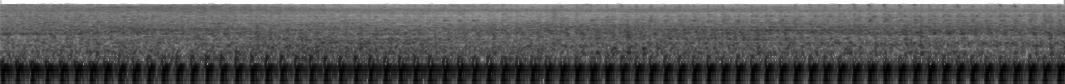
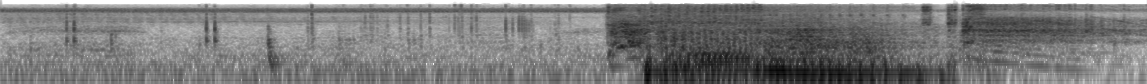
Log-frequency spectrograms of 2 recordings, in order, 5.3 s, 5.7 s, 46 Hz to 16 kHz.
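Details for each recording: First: Abandoned Suzuki KingQuad 300 4x4 ATV after Mikuni to Keihin clone carb conversion, owner estimates about 1,500 hours/miles: steady, even thump about 3.5 beats a second, no misses; purrs right along, clean idle. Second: Abandoned Suzuki KingQuad 300 4x4 ATV, first start after converting Mikuni to Keihin clone carburetor, on full choke: a few seconds of cranking, then the single catches and revs unevenly before settling; sounds promising, choke to be reduced.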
